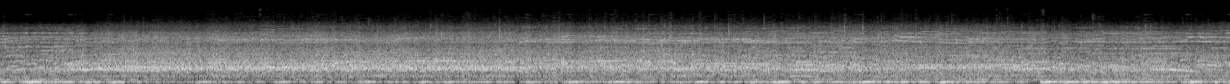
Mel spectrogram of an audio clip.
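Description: Spectators cheering and shouting continuously in an arena, over loud music with a heavy, steady bass.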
